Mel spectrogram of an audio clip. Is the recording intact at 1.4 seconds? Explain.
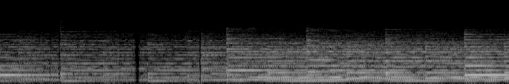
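No, 1.4 s is the tail of the repeated stalls (stutter) running from 0.49 s. Packets kept arriving late, draining the jitter buffer seven times, and the receiver stretched the last sound to bridge about 109 ms, up to 44 ms at once. Nothing is lost, but the audio drags and stutters.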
